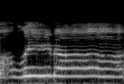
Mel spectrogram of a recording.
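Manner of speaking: imitated scream. Retelling hearing self in a match clip: imitating own scream. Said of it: "I heard myself scream over everybody else".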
